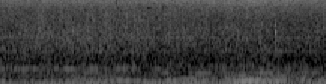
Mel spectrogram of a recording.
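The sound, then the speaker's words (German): A steady wash of ocean surf rolls on without a break, swelling slightly near the end, with a soft, low musical drone humming beneath it. No one speaks. “Du sitzt gerade in der Morgensonne am Meer, lauscht dem Meeresrauschen,”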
